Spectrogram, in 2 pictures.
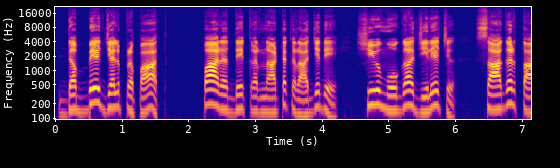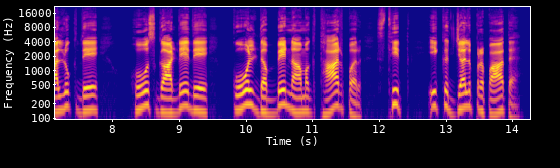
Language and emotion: Dogri, neutral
